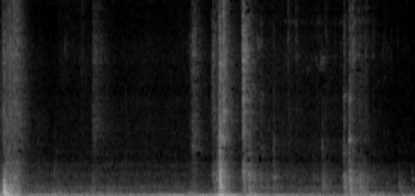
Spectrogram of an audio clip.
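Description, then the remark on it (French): A broken train sliding door's mechanism clunks several times as the green button is pressed to open it, with sharp knocks and a brief hiss, over a steady low engine rumble inside the carriage. “La porte est cassée, il faut que j'appuie sur le bouton vert.”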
